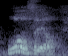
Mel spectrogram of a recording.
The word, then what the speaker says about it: Louisville: Louisville. Yeah. How can you say it right? Louisville. It's like L-U-L. Okay. L-U-L. Louisville.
